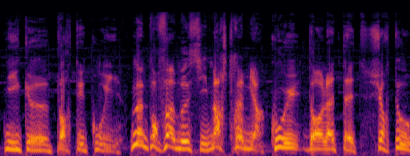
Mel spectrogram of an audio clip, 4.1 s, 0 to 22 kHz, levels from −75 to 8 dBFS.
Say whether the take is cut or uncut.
cut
